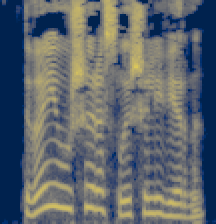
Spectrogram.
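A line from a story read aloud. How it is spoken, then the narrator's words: Plain. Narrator (Russian): сказала Дыня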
